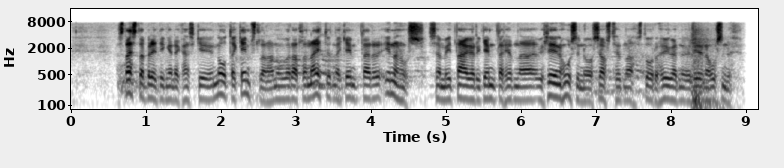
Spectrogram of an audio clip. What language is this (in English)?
Icelandic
